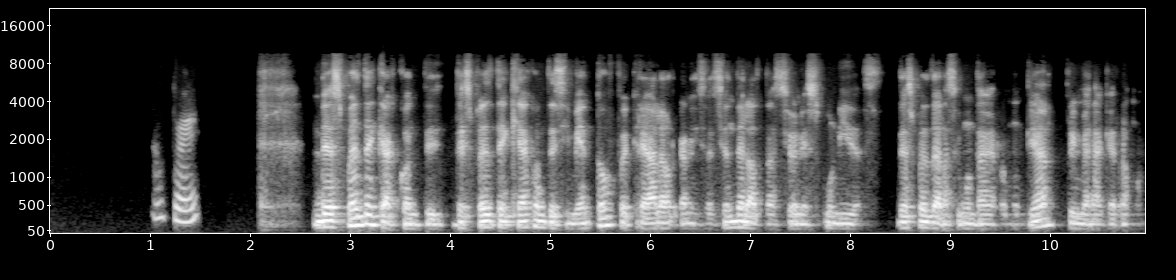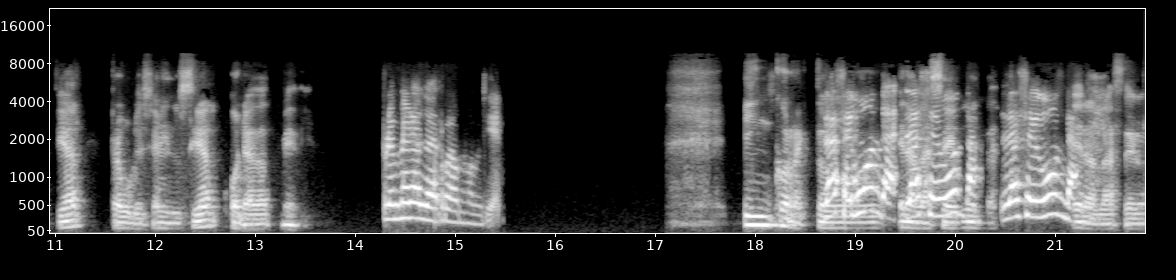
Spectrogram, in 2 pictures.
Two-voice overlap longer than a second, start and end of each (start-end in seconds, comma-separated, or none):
18.7-20.5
